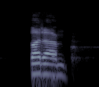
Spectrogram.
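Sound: dogs barking excitedly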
